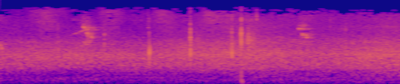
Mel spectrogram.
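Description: A football is kicked with a dull thud.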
